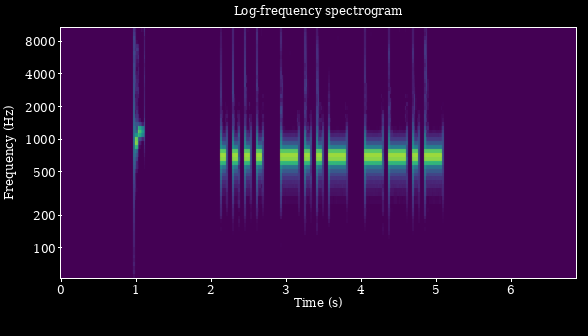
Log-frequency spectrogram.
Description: Morse code, heard as a keyed tone, about 15 wpm, 700 Hz. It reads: HXQ
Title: USA Call Sign Postfixes - 3 Letters 15wpm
